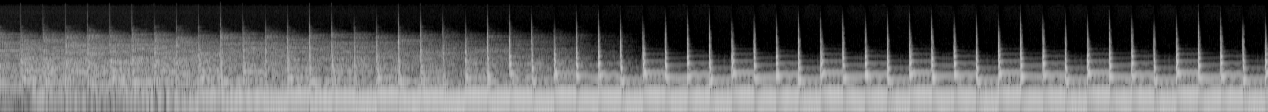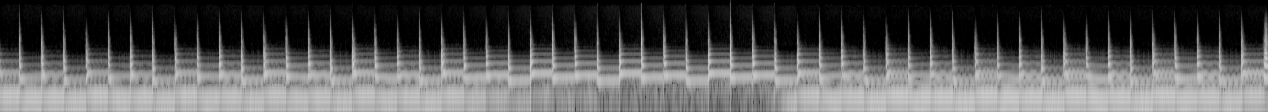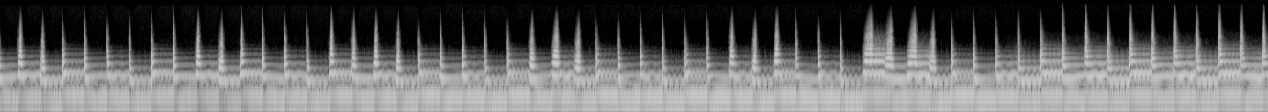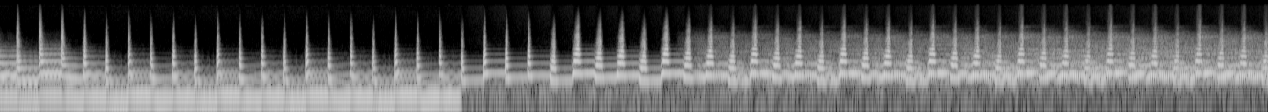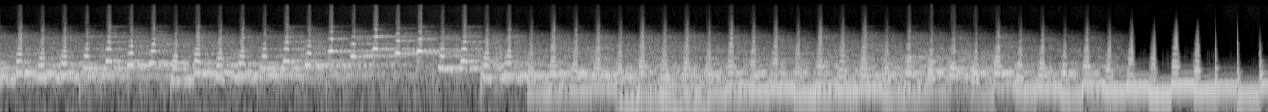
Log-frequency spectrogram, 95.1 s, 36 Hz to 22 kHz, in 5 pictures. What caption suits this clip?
Moog Grandmother Sequence 1
Moog Grandmother, plucky sequence in Am, 90bpm. You could make loops out of it, as the whole sequence was digitally clocked. Some interesting play with noise, filter, pulse width and the internal spring reverb of the synthesizer.
Recorded through an SSL Superanalogue preamplifier at line level, UAD-2 Apollo 8 ADC. No EQ, no compression.
Synthesizer, Moog, Grandmother, Synth, Sequence, Am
